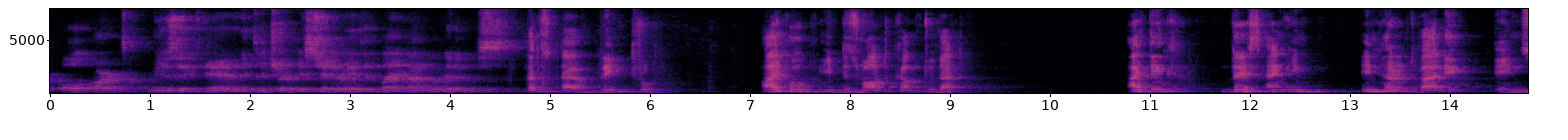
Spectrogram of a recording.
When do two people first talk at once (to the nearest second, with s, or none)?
none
